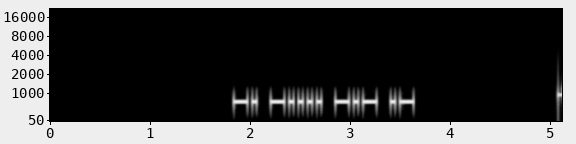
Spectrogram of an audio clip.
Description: Morse code, heard as a keyed tone, about 24 wpm, 700 Hz. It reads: N6KA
